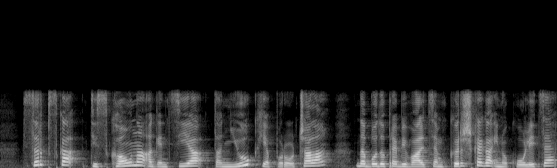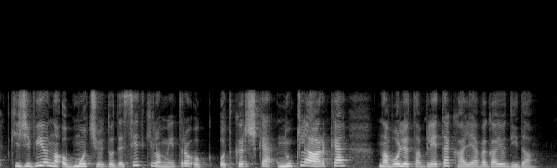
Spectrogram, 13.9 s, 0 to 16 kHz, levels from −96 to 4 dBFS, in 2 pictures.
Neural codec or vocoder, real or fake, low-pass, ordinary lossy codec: none; real; 7.2 kHz; none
